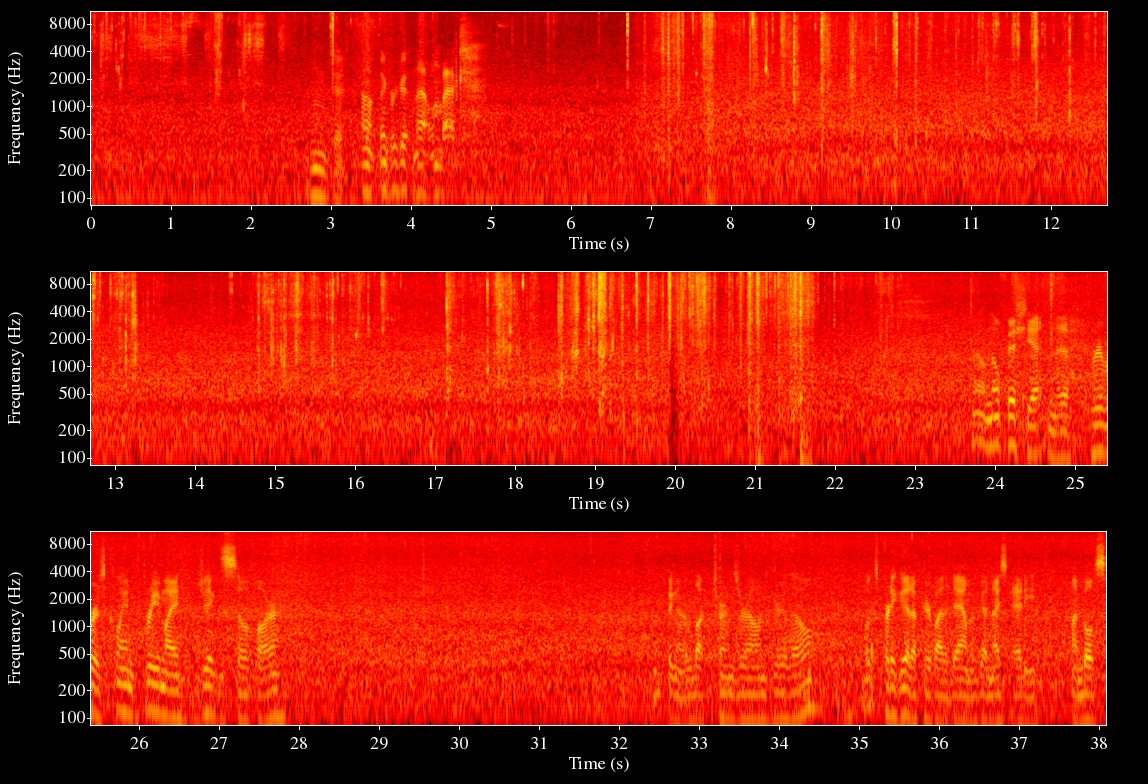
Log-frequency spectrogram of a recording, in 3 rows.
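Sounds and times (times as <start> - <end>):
plastic lure pack handled: 0.0 - 2.6, 6.8 - 13.6, 14.4 - 22.9
river current rushing: 0.0 - 38.0.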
